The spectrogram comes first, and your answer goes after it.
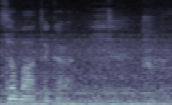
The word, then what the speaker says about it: sylvatica: Sylvatica. That's how you say it, Sylvatica.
